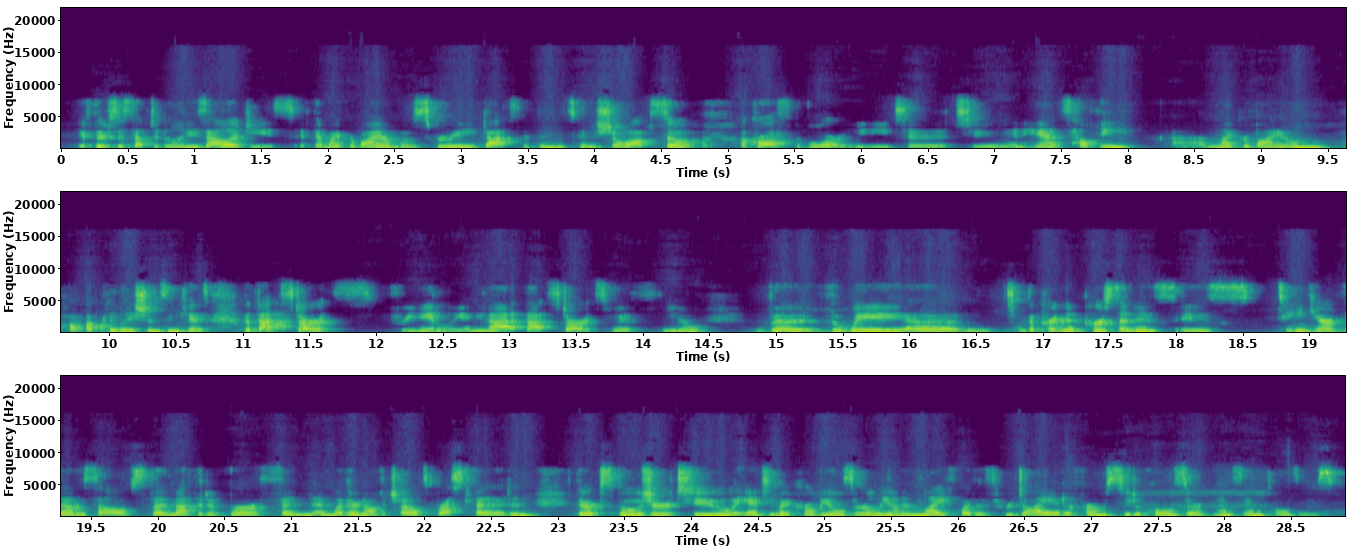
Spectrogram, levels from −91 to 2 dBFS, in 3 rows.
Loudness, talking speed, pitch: -16 LUFS, 180 wpm, 170 Hz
